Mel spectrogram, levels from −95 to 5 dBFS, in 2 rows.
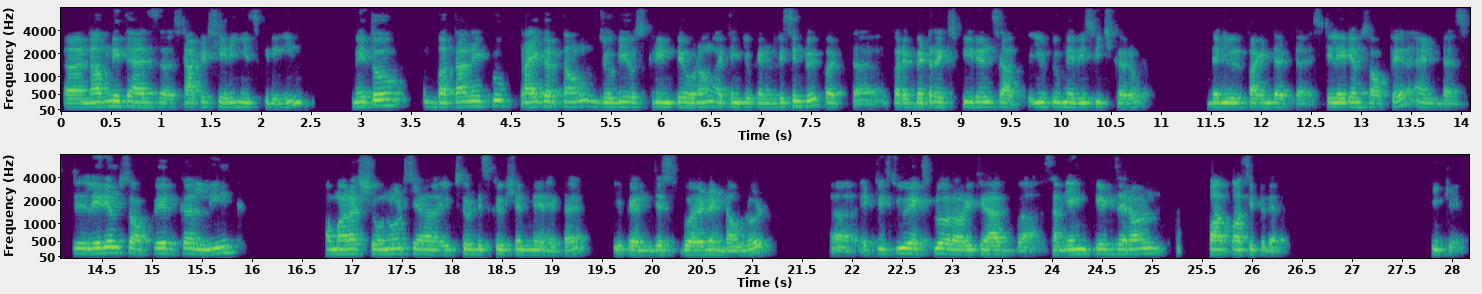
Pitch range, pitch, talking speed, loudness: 125-150 Hz, 130 Hz, 165 wpm, -19 LUFS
